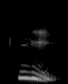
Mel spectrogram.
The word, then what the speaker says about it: lit: Lit means bed. It's written L-I-T. However, the T here is silent, so you would just say lit.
